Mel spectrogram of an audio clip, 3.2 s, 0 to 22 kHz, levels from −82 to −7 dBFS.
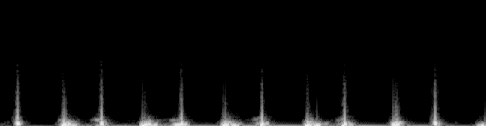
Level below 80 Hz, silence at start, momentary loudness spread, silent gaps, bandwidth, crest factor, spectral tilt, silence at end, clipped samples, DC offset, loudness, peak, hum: -24 dBFS; 0.1 s; 4 LU; none; 1.5 kHz; 12 dB; -14 dB/octave; 0 s; under 0.1%; under 0.1%; -29 LUFS; -12 dBFS; none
